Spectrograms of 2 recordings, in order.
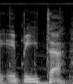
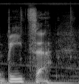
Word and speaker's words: Ibiza: Raphael was onto us, and he says it's funny when people say Ibiza instead of Ibiza. It's just like pizza.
